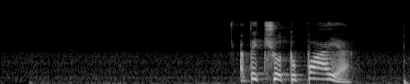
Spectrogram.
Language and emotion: Russian, angry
